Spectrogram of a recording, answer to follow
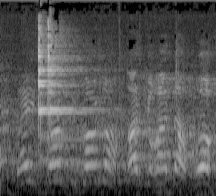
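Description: Metal ring bell struck about half a second in and ringing on, signalling the start of the second round, with voices shouting over it.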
